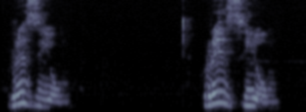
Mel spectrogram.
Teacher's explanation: the two syllable word with a stress on the second syllable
